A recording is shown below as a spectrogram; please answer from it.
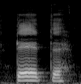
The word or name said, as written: deedi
